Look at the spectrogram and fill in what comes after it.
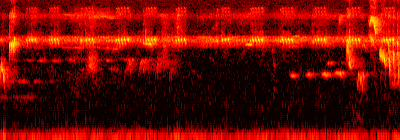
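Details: Night crickets chirp beside a sunflower field: a continuous high-pitched trill of rapid even pulses, with a few faint bird notes and a soft low background hum.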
